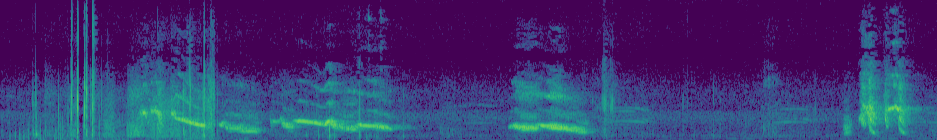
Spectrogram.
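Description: Australian magpie calling: a run of warbling notes that fall in pitch over the first three seconds, another short falling call at about four seconds, and a brief harsh burst near the end.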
